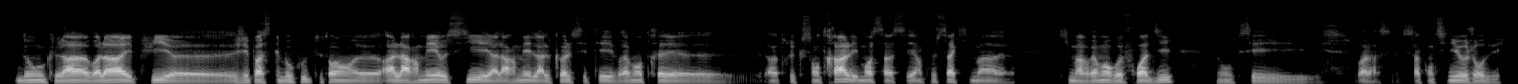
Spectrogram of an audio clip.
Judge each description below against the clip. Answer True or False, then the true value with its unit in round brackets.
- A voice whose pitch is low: True (95 Hz)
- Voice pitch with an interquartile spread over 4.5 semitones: False (2.6 semitones)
